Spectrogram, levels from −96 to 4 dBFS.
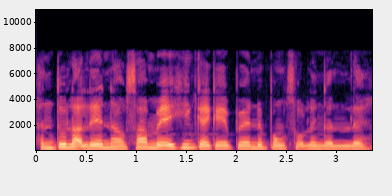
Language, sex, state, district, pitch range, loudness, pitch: Wancho, female, Arunachal Pradesh, Longding, 205-235 Hz, -14 LUFS, 225 Hz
